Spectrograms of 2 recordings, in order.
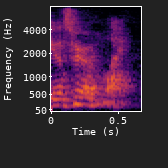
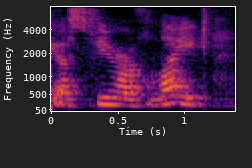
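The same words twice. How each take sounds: First: It is said quickly and rushed. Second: It is said slowly and deliberately.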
